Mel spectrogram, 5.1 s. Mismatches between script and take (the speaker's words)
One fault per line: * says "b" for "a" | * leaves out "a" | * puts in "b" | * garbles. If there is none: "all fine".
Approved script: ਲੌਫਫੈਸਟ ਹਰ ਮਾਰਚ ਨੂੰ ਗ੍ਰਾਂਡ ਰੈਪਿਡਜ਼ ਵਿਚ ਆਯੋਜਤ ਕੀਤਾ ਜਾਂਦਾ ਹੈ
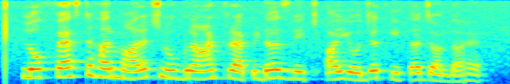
all fine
